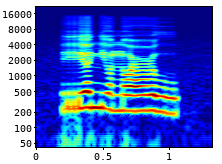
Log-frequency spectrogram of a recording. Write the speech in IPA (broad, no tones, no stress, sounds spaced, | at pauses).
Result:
rʲ ɐ nʲ ɔ n ɔ ʕ u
